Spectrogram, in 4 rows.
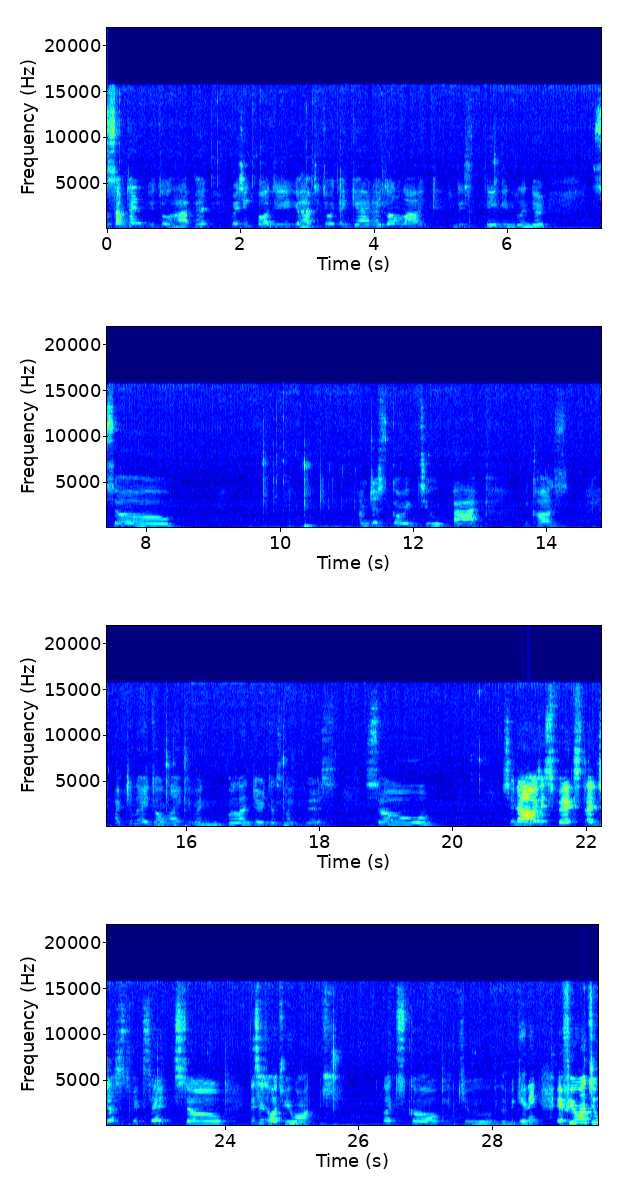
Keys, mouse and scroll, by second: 1.6-2.3 drag, 2.5-3.5 drag, 3.5-5.6 middle drag, 5.6 space, 9.6 space, 9.9-10.7 drag, 10.7 ctrl+z, 10.8 ctrl+z, 11.0 ctrl+z, 11.5 ctrl+z, 13.8 ctrl+z, 14.7 ctrl+z, 15.3 ctrl+z, 15.8 space, 17.5 space, 21.4-25.4 middle drag, 25.4 space, 26.4-27.3 drag, 27.3 middle click, 27.9 KP_1, 28.9 click.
